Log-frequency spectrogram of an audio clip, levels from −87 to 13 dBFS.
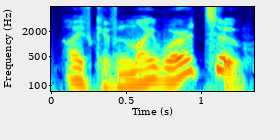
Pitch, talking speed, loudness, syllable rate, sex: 125 Hz, 265 wpm, -15 LUFS, 6.0 syllables/s, male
